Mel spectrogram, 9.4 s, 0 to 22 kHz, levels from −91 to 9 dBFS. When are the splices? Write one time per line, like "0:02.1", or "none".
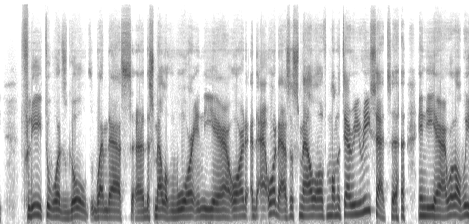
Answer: none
